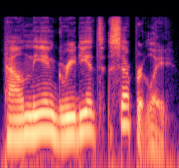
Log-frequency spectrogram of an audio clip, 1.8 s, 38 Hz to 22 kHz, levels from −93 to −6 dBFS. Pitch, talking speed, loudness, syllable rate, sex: 135 Hz, 135 wpm, -14 LUFS, 6.3 syllables/s, male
